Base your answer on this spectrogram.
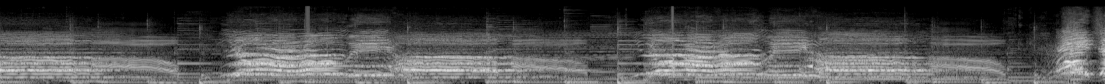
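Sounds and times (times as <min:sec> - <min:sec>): ensemble singing in harmony: 0:00.0 - 0:11.0
instrumental accompaniment: 0:00.0 - 0:11.0.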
